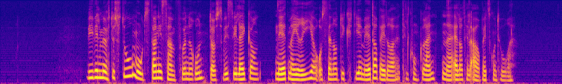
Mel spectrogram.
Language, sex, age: Norwegian, female, 48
